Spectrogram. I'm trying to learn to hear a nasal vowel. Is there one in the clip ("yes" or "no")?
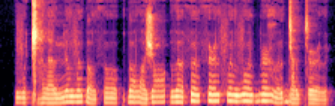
no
